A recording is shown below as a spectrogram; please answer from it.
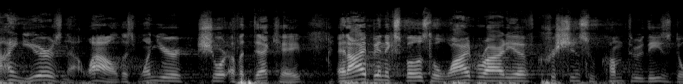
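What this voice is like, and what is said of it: Usual voice. Nothing is said of it.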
